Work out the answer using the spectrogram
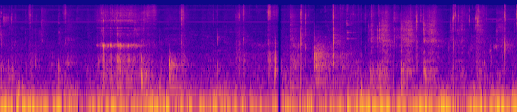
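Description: Close-miked chewing and mouth noises of someone eating a crumbly dry snack, with irregular clicks throughout and bits of a small child's voice in the background.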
